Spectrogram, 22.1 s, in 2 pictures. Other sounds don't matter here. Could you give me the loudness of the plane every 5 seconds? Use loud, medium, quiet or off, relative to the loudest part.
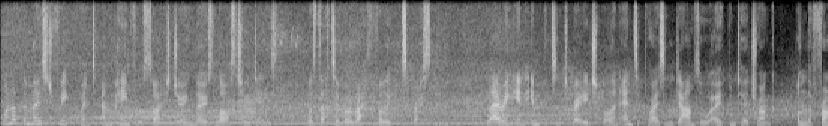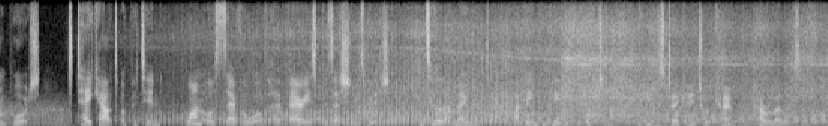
loud, loud, medium, loud, loud.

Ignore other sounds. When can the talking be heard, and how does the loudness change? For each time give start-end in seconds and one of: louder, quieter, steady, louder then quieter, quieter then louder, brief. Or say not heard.
0.0-21.9 steady.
